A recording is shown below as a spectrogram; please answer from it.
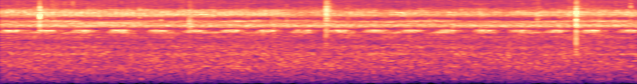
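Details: Shrill continuous insect chorus, one voice pulsing rapidly beneath higher steady tones. Three or four distinct crackles come from a nearby bonfire.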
